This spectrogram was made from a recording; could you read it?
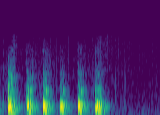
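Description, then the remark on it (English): Five firm knocks rap on the wooden office door of June Morris's typewriting service in quick, evenly spaced succession, fairly loud, followed by a brief quiet with no voices. “Shall I knock? Yes, son.”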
